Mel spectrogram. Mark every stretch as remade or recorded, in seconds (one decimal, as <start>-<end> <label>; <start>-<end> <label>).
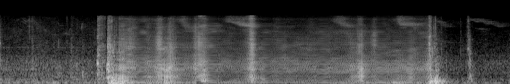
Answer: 0.0-1.2 recorded; 1.2-4.3 remade; 4.3-5.1 recorded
